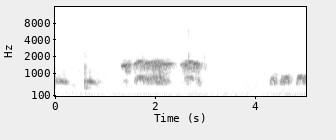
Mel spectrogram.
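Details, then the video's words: Decoy spotted dove cooing to provoke wild doves. Quiet, rough-toned coos stand over low background hiss: a couple of clipped notes, two longer drawn coos, then three short even notes near the end. "Chim Cu Mồi thúc và gáy gọi mở lên kích bổi hiệu quả nhất"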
